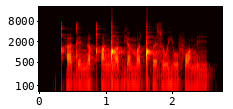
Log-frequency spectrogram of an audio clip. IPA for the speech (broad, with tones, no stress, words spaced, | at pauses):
qʰe˨˩de˧ni˧qʰɐ˧˥˧ ŋ͡ǃɐ˨˥ bʲa˨˥mɐ˨˥ǃʰɘ˧zu˨˥ ju˨˥fɔ˨˩ni˧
